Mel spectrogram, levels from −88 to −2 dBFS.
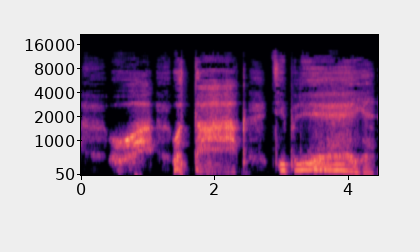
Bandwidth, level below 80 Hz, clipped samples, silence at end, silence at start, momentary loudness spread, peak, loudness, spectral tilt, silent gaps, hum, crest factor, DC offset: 13 kHz; -64 dBFS; under 0.1%; 0.05 s; 0 s; 13 LU; -10 dBFS; -27 LUFS; -4 dB/octave; none; none; 18 dB; under 0.1%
